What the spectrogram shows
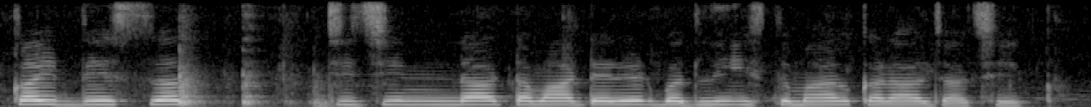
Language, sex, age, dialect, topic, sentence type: Magahi, female, 36-40, Northeastern/Surjapuri, agriculture, statement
